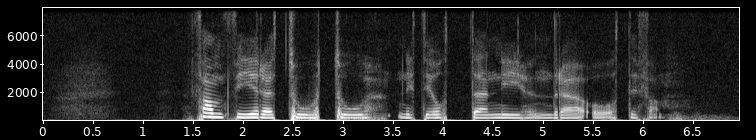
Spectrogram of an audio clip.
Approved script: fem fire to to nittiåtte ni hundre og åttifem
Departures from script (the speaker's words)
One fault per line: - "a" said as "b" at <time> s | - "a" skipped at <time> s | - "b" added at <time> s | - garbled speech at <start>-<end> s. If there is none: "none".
none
